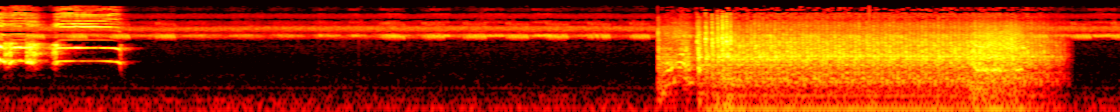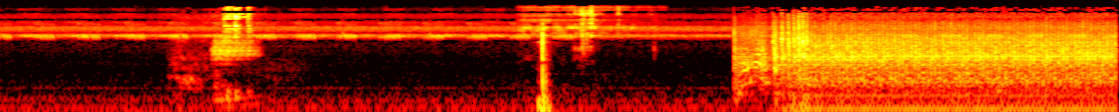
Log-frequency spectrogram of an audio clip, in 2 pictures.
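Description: A rooster crows at the very start over a steady high-pitched buzzing background. Twice, for about four seconds each (about a third of the way in and again near the end), a loud tractor engine sound runs, with a single sharp click in between.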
